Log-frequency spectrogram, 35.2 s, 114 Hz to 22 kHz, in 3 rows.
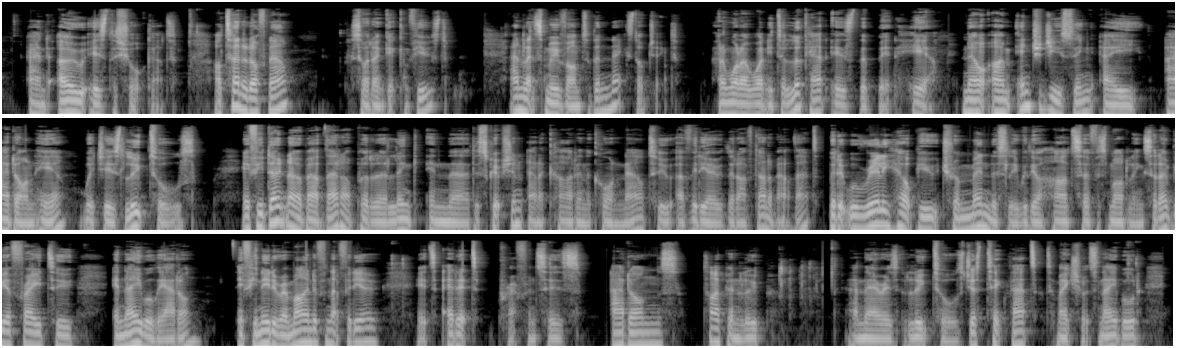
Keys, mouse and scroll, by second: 1.9 click, 7.3-9.4 middle drag, 27.4-29.5 drag, 35.0 Tab.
